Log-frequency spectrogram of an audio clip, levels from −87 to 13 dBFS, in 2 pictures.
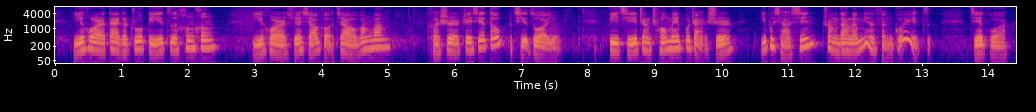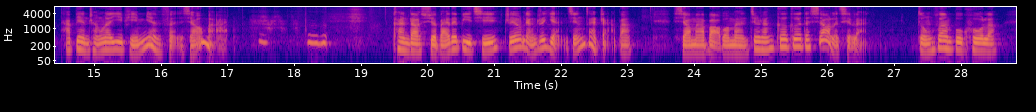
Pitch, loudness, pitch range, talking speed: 140 Hz, -26 LUFS, 125-170 Hz, 195 characters per minute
